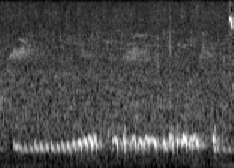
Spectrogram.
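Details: Male black grouse during spring courtship in the Bavarian Forest, Germany, producing one steady low, rapidly pulsed bubbling phrase that swells slightly and runs nearly unbroken.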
